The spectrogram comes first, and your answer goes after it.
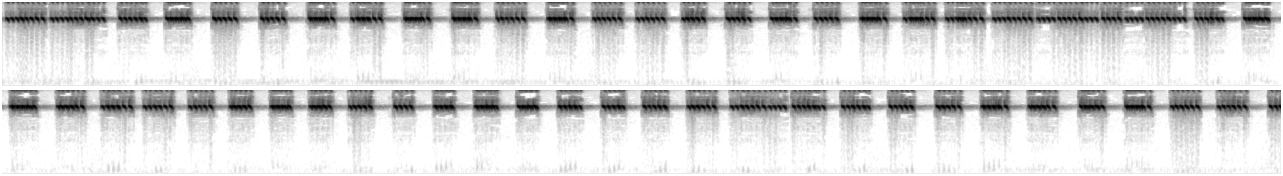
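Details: Close-up chirping of two crickets, a continuous run of sharp high chirps about two per second, some bursts merging into longer trills, over a perfectly quiet background.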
